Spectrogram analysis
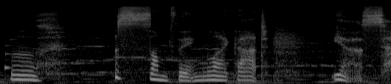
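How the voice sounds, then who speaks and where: A woman's voice: mid-range voice, steady tone, very slow. A woman voicing a confident, businesslike young fashion designer in a video game, composed, blunt and dry in manner. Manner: composed, matter-of-fact, dry. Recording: faint game music behind.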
